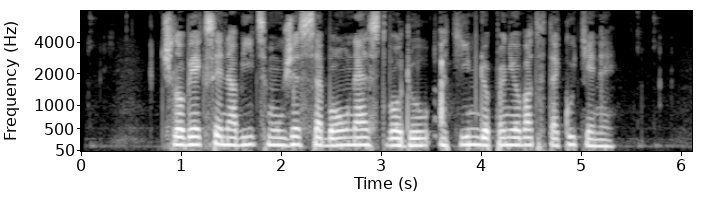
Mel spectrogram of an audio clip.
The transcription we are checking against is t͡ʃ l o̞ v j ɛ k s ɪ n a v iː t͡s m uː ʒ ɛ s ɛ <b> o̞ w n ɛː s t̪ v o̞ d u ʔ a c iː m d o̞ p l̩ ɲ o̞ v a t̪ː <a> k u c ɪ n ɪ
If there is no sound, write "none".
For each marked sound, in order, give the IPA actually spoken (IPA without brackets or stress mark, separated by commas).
b, ɛ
